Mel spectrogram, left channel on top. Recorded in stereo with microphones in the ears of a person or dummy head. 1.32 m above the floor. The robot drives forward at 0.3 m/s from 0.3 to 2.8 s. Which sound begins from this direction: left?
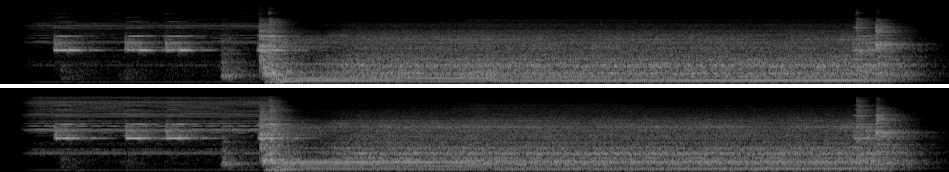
A microwave, at 0.5 s.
